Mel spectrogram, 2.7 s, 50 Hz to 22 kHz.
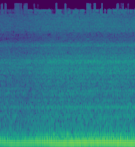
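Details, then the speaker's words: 40th Edition Ford Mustang with a new alternator, not yet warmed up, idles with a deep, even drone. No misfire or hesitation; it runs smoothly and sounds healthy. "man she runs smooth too she runs really really well huh [Music] no real misfire at all or anything that runs pretty smooth man"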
